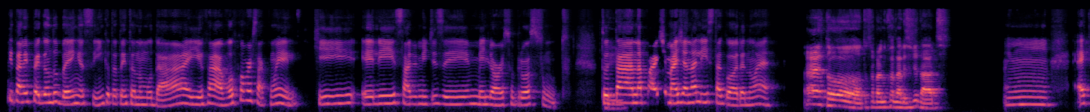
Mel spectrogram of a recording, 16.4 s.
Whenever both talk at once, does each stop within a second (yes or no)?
yes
